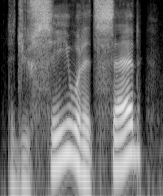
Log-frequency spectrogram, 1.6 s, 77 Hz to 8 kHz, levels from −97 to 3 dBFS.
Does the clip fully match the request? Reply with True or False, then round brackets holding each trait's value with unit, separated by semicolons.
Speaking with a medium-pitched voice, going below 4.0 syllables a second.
False (145 Hz; 4.5 syllables/s)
